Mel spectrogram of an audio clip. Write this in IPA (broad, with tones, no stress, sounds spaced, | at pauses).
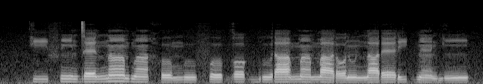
k i˨ f ĩ˧ d ɛ˧ n ã˦ b ã˧ h o˨ m u˨ f o˧ ɡ ɔ˦ ɡ͡b u˧ ɾ a˦ m ã˦ m a˦˨ ɾ ɔ˨˦ ɾ ũ˧ n a˦ ɾ ɛ˦ ɾ i˦ ɡ͡b ɛ̃˦˨ ɡ ĩ˨˦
